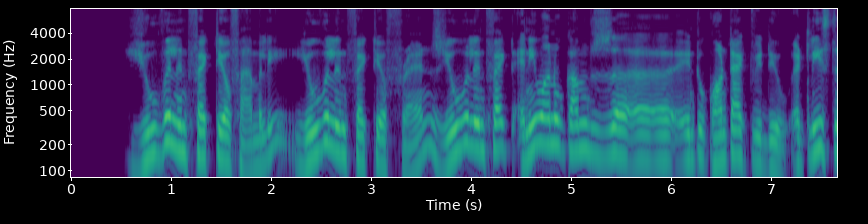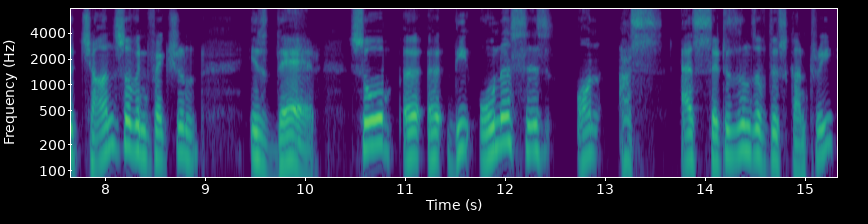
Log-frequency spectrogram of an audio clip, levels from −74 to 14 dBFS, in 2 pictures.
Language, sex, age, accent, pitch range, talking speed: English, male, 50-69, Indian, 115-155 Hz, 165 wpm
